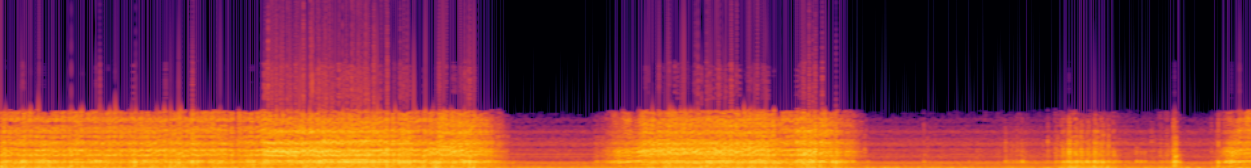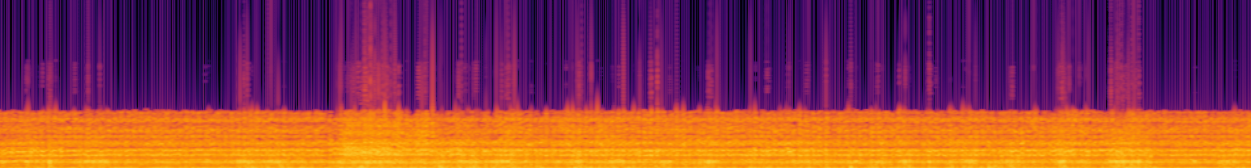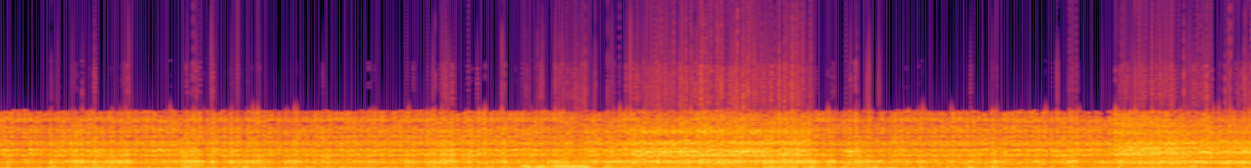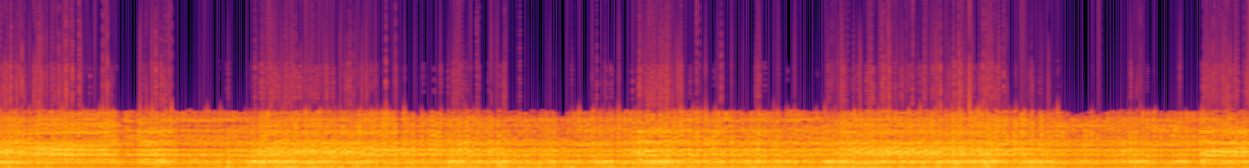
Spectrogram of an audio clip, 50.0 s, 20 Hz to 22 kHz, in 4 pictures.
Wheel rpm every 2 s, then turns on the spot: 160, 160, 90, 110, 40, 10, 90, 160, 160, 160, 160, 160, 160, 160, 160, 160, 160, 160, 160, 160, 160, 160, 160, 160, 160.
10-12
